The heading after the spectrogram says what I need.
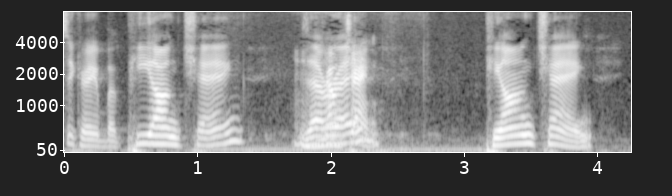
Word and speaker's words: Pyeongchang: Olympics in pion it took me forever to pronounce it great but Pyeongchang is everything Pyeongchang like yeah yeah it's been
